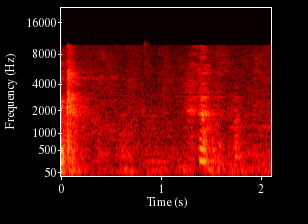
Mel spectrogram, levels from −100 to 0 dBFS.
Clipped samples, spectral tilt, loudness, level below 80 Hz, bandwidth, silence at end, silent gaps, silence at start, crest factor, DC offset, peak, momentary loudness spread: under 0.1%; -3 dB/octave; -44 LUFS; -64 dBFS; 13 kHz; 0 s; none; 0 s; 26 dB; under 0.1%; -20 dBFS; 16 LU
